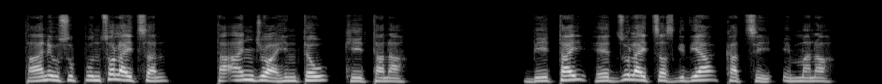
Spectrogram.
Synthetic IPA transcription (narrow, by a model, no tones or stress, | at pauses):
t̪aːnɪʊsʊpːʊnt͡sɔlɐjt͡sːɐn | t̪ɐʔɐnd͡ʒʊwaːɦɪnt̪ːɛwkiːt̪ːɐnɐ | biːt̪ːɐjhe̞ːd͡zːʊlɐjt͡sːɐs̬ɡɪd̪ɪjaːkɐt͡sːɪɪmːɐnɐ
